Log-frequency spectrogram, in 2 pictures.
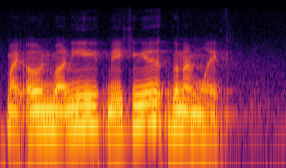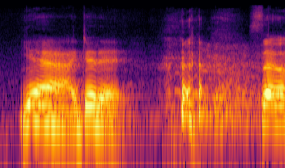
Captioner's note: laughing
